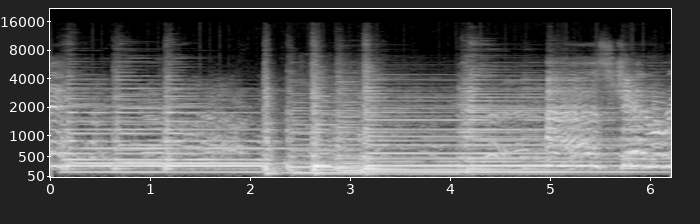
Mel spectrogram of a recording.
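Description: Acoustic guitar strummed live, the chords struck in a loose rhythm and left ringing, changing chord about two seconds in.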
